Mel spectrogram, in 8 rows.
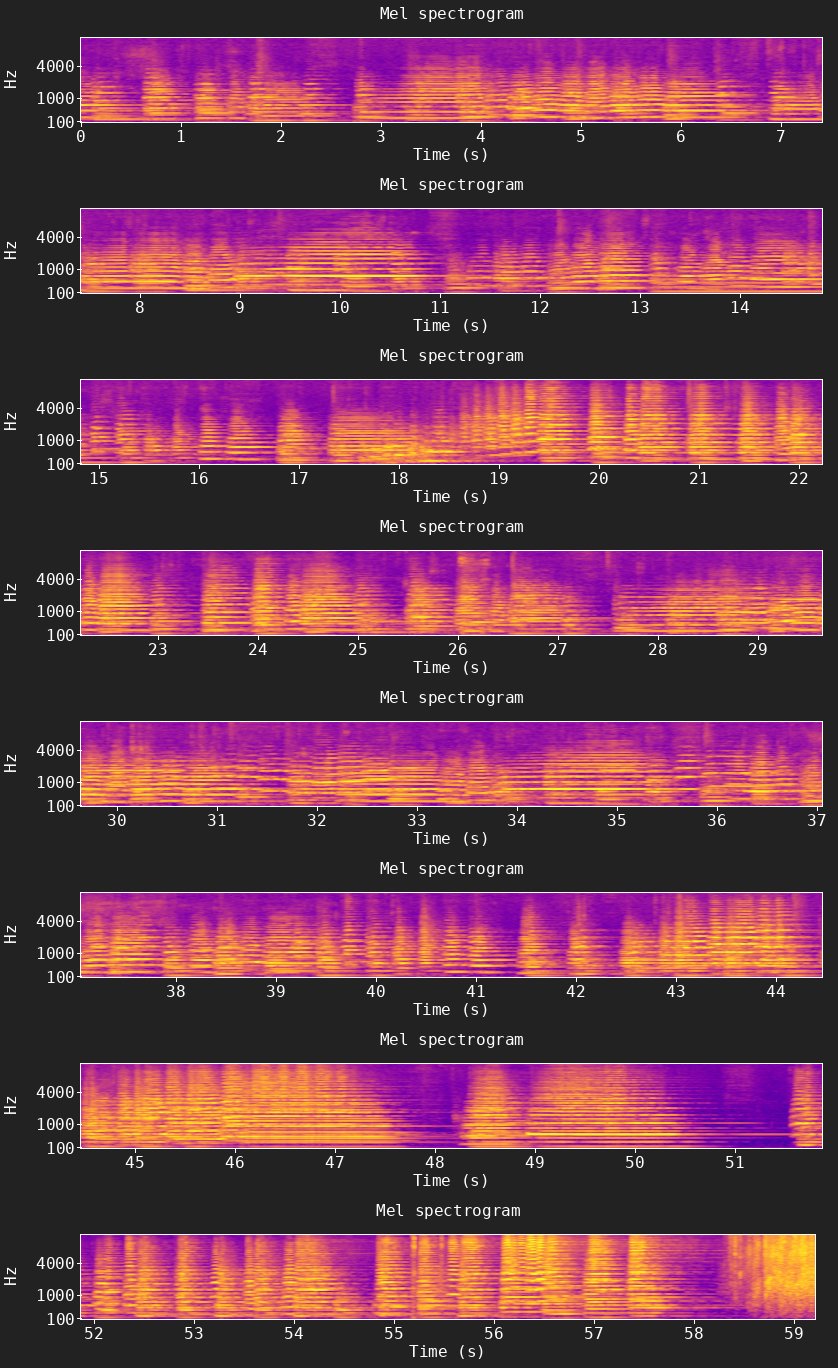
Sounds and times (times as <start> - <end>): Trombone: 0.0 - 50.9, 51.5 - 59.2
Trumpet: 0.0 - 59.2.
